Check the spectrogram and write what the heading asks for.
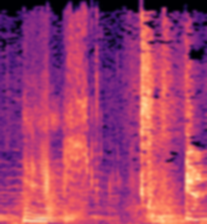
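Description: A comic falling-pitch sound effect over light background music, then two short noisy clatters as plastic drink bottles topple onto a table.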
